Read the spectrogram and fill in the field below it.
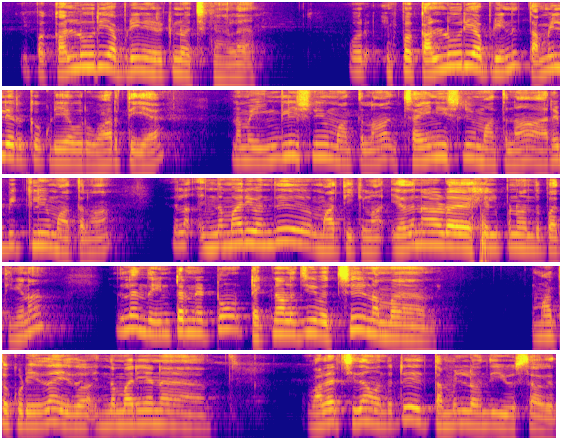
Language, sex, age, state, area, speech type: Tamil, male, 18-30, Tamil Nadu, rural, spontaneous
